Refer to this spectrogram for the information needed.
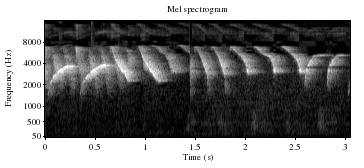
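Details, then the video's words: Actively singing canary delivering a fast run of bright, sweeping chirped notes, each slurring downward, repeated about three times a second, loud at first then softer toward the end. "Suara kenari Gacor"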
